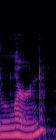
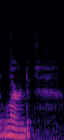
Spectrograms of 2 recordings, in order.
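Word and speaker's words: learnèd: But in English, if you just saw this word, you would say learned. So you're not pronouncing this last part, it's just going from the end of the D, learned. But if you want to call a man learned, you could add the grave accent.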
